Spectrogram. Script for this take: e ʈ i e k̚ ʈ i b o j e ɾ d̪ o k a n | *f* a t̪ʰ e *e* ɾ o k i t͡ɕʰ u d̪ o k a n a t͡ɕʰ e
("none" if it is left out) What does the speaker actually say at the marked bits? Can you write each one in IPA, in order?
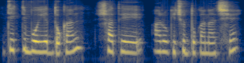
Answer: ʃ, a

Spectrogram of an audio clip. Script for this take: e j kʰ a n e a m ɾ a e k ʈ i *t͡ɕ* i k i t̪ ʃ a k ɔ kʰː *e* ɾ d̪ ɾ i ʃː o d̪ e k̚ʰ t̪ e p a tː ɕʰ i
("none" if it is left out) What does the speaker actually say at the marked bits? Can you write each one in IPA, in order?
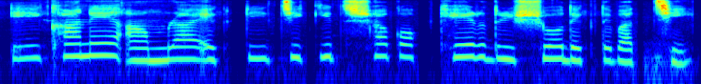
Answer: t͡ɕ, e

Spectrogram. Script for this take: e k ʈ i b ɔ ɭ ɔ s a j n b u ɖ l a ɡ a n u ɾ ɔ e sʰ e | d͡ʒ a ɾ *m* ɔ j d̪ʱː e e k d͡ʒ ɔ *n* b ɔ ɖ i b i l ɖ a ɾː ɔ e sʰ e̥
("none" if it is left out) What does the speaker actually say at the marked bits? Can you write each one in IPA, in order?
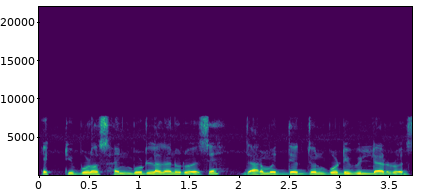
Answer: m, n

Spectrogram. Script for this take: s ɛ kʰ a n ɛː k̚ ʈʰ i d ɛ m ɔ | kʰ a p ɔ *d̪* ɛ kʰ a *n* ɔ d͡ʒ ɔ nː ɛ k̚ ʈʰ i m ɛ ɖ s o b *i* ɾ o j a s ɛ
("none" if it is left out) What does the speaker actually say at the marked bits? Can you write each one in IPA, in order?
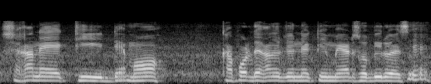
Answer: d̪, n, i

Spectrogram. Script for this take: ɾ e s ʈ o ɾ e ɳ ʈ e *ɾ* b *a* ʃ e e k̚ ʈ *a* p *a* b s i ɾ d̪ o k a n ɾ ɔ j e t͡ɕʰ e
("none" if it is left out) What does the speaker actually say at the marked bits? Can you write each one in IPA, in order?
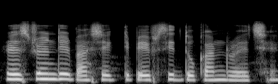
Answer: ɾ, a, i, e

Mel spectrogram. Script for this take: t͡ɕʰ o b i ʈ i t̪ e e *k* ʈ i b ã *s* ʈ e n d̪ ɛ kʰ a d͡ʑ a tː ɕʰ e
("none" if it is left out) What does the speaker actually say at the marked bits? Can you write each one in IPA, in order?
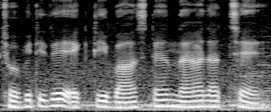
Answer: k, s

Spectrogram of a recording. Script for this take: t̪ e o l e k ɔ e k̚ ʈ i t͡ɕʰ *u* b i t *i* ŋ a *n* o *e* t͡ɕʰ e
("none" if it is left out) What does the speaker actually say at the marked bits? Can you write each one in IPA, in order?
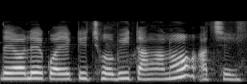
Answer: o, a, n, a

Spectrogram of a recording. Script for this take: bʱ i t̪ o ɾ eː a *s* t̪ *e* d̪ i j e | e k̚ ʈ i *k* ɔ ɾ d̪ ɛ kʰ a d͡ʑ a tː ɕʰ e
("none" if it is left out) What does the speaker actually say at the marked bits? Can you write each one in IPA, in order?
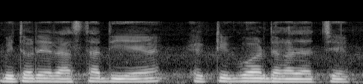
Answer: s, a, ɡ

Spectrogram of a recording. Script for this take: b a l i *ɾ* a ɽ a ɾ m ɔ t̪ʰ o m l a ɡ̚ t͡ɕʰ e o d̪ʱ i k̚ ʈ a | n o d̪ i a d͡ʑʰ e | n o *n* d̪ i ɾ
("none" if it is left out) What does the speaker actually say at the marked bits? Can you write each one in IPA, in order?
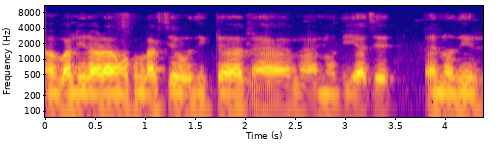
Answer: ɾ, none

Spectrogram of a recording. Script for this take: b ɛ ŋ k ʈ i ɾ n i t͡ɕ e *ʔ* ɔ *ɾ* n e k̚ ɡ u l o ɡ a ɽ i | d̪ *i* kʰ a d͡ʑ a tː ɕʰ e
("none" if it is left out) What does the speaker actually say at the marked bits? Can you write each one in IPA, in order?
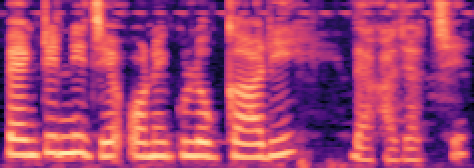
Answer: ʔ, none, ɛ

